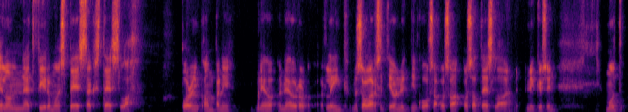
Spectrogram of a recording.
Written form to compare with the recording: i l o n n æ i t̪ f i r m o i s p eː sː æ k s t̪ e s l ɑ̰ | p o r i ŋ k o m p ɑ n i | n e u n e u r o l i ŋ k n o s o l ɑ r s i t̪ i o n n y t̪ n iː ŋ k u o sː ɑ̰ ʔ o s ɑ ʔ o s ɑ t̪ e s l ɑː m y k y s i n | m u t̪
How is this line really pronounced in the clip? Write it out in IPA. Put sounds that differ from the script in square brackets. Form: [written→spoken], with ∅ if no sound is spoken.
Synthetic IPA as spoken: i l o n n æ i t̪ f i r m o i s p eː sː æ k s t̪ e s l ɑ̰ | p o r i ŋ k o m p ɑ n i | n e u n e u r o l i ŋ k n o s o l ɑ r s i t̪ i o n n y t̪ n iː ŋ k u o [sː→s] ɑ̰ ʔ o s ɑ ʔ o s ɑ t̪ e s l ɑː [m→n] y k y s i n | m u t̪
